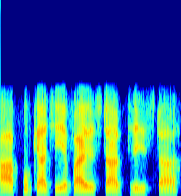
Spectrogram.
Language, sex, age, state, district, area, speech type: Urdu, male, 18-30, Uttar Pradesh, Balrampur, rural, conversation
